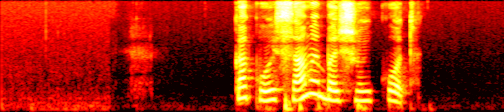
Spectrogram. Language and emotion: Russian, neutral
